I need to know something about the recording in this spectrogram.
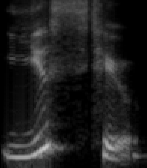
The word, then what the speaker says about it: used to: I used my phone however here the pronunciation changes a little bit okay used to used to to so this D kind of disappears because it's followed by a t used to and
